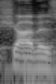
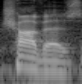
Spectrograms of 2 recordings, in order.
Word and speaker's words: Chavez: I might have to still move back up in this draft, right, as Chavez goes off the board. Or Chavez, actually, is how that's pronounced.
